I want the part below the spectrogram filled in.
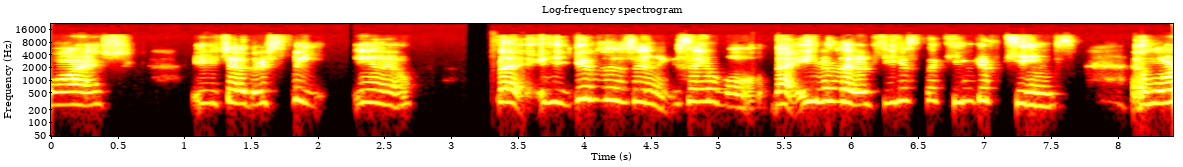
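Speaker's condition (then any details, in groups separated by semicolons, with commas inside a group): Cerebral palsy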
